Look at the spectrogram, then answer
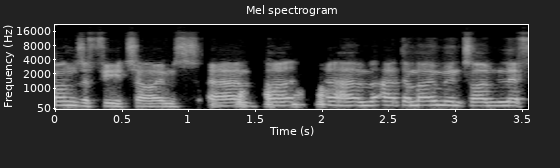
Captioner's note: laughs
